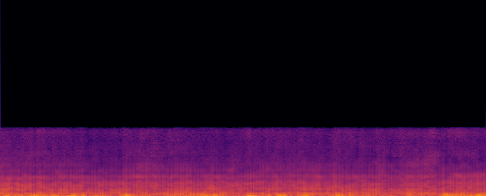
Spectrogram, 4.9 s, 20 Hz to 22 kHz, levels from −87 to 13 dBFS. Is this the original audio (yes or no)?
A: no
